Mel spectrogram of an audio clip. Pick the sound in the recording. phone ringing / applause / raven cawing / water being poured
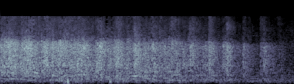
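applause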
